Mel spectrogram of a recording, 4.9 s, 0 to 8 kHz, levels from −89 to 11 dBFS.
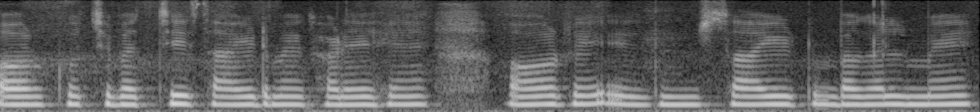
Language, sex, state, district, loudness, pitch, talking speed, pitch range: Hindi, female, Maharashtra, Chandrapur, -15 LUFS, 215 Hz, 160 wpm, 210-220 Hz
